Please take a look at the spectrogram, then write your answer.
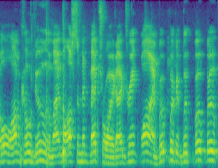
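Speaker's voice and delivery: loud bragging voice. Acting out a streamer friend drinking wine: imitating Kodoom. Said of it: "that's how he sounds, right?".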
